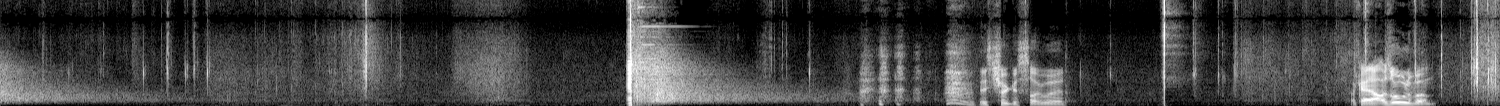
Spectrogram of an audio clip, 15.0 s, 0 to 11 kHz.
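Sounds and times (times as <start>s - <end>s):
pistol shot echoing: 0.0s - 1.3s, 6.3s - 7.6s.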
